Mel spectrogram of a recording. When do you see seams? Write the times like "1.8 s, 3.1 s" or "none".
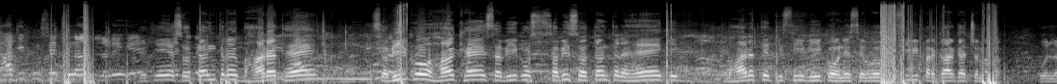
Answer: none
